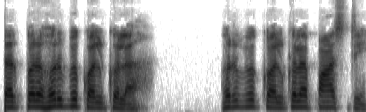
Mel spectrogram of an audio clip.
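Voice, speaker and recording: Bright clear male Quran reading teacher. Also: a little high, measured pace, no room sound, muffled recording. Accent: Bengali. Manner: explains step by step, has students repeat the rules aloud. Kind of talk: slow recitation lesson with repetition.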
